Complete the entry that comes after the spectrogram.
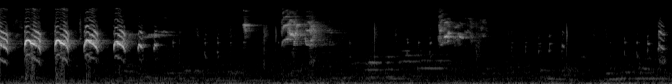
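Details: A short burst of loud, harsh downslurred notes from a female Horsfield's babbler, slowing and softening, then scattered raspy hisses and quiet clicks.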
